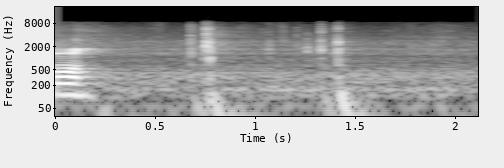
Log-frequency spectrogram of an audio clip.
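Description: A few short, light clicks and taps of rigid plastic trading-card holders (toploaders) knocking against one another as they are picked up and set down on a stack.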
